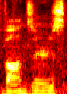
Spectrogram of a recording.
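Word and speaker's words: Wanzers: voice acted game how they always correctly pronounce vonzers and then every other game after this where there was voice acting and they see that W and they go can't be pronounced any other way.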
